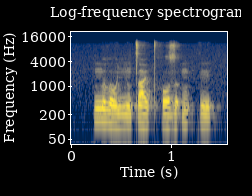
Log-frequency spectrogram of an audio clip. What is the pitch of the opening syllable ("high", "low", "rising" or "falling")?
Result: falling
